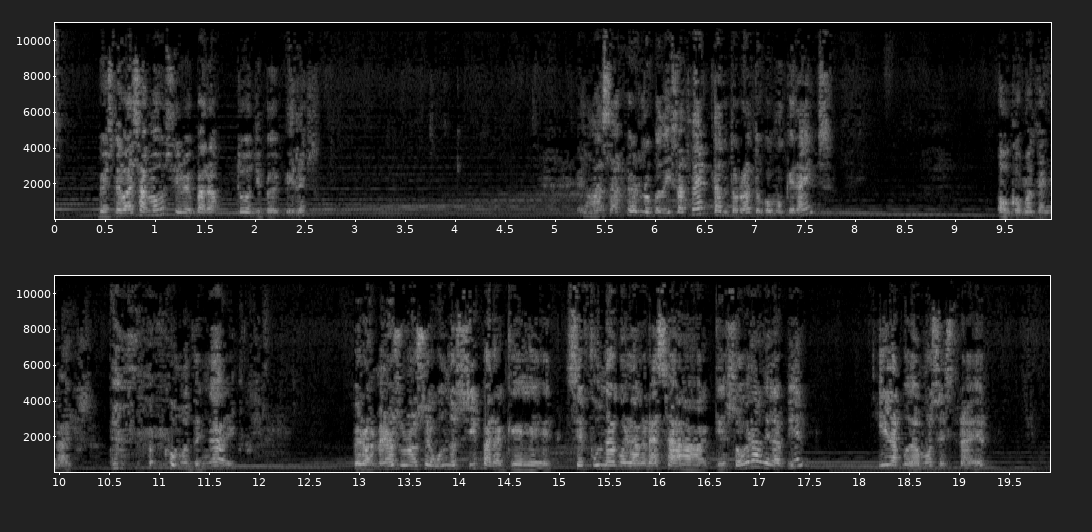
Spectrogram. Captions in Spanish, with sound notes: Este bálsamo sirve para todo tipo de pieles.ç El masaje os lo podéis hacer tanto rato como queráis, ¡O como tengáis! (risa) ¡O cómo tengáis! Pero al menos unos segundos sí, para que se funda con la grasa que sobra de la piel, y la podemos extraer...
